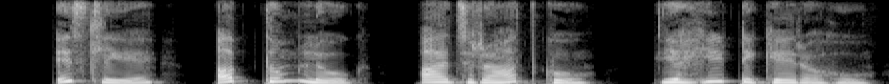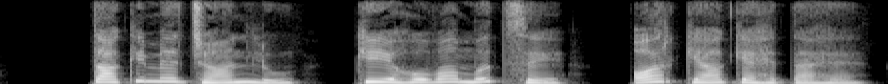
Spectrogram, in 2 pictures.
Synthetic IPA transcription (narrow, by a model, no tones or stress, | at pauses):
ɪslie | ɐb̚t̪ʊmloːɡ | aːd͡ʒɾaːt̪ko | jɐɦiʈɪkeɾɐɦoː | t̪aːkimɛ̃d͡ʒaːnlũ | kijɐɦoːʋamʊd͡ʒʱse | ɔːɾkjaːkɛɦt̪aɦɛː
